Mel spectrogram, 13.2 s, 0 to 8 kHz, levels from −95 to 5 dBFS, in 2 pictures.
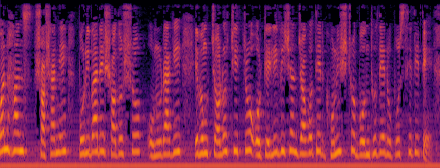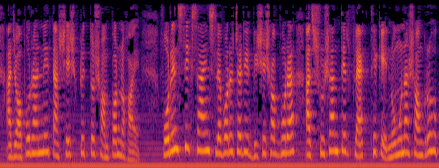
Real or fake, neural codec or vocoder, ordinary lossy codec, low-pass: real; none; none; 7.2 kHz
